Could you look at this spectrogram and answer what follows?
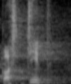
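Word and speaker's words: कश्चिद्: Then सर्वे भद्राणि पश्यन्तु मा कश्चिद, see here कश्चिद, not kachid, you will read it, you will read it like kashchit, shravan sha, then cha and the, okay, kashchid.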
